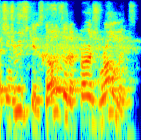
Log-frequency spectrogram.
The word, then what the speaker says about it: Etruscans: from, you know, Japheth, the Etruscans. That's how you say it? Etruscans. Yeah, the Etruscans.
